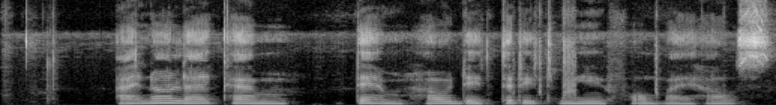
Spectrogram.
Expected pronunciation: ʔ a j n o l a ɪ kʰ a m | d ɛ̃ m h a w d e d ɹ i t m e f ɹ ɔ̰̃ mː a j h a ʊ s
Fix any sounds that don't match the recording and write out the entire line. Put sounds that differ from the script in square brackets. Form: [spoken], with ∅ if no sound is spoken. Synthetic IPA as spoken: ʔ a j n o l a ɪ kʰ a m | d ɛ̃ m h a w d e [t] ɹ i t m [i] f ɹ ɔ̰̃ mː a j h a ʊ s

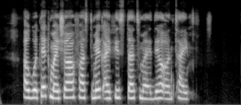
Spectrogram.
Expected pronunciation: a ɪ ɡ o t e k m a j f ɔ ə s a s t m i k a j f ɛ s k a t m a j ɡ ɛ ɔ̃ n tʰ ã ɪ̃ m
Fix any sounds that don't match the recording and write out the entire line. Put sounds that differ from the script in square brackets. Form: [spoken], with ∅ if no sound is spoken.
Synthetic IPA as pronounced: a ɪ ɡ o t e k m a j [ʃ] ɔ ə [f] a s t m [e] k a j f [i] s [t] a t m a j [d] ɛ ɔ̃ n tʰ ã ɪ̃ m

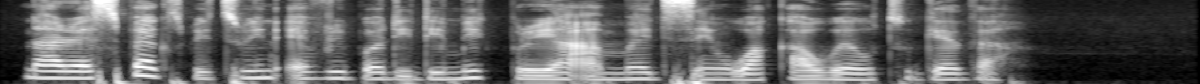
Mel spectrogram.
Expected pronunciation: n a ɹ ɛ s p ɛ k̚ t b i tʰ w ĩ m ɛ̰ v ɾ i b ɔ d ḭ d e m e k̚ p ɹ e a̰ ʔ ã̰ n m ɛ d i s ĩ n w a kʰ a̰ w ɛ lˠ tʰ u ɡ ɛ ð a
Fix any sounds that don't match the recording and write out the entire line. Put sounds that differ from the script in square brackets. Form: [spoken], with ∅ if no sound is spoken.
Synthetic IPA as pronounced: n a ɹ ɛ s p ɛ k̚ t b i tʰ w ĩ [n] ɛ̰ v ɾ i b ɔ d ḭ d e m e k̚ p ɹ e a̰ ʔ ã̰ n m ɛ d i s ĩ n w a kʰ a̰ w ɛ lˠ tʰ u ɡ ɛ ð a

